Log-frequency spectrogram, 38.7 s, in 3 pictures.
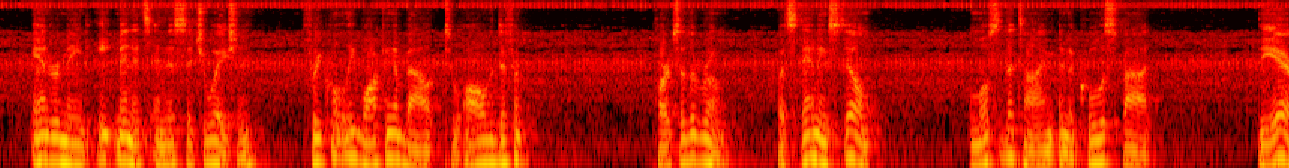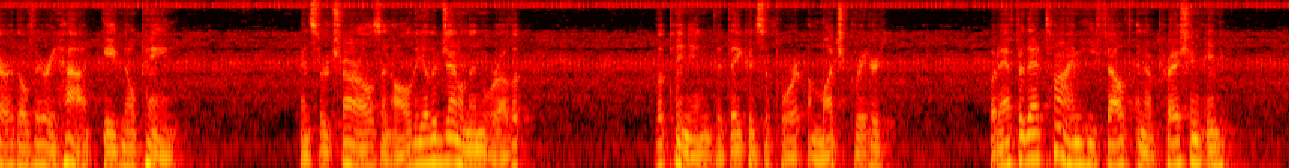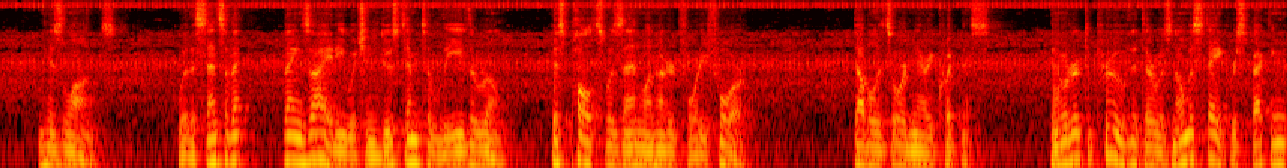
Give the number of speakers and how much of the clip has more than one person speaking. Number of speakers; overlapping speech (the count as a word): one, no overlap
